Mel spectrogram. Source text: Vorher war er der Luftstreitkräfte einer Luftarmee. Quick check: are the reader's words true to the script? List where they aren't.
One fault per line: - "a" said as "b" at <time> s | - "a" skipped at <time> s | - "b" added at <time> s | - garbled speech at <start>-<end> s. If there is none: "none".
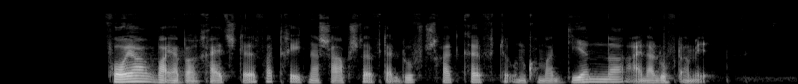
- "bereits stellvertretender Stabschef" added at 1.8 s
- "und Kommandierender" added at 5.1 s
